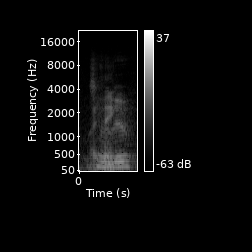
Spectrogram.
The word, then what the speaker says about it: Simu Liu: Is that how you pronounce his name? Was Simu Liu? Simu Liu.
